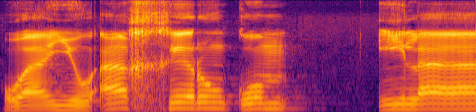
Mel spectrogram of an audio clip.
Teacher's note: Roknya sukun maka dimatikan, wa yu'akh, masuk ke khok, wa yu'akhir, roknya masukun mati. Kum ila, mim sukun bertemu dengan alif idhar syafawi, dibaca jelas, tidak boleh didengungkan.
